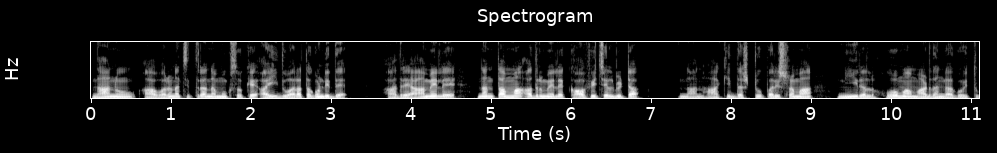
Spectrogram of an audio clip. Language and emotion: Kannada, sad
